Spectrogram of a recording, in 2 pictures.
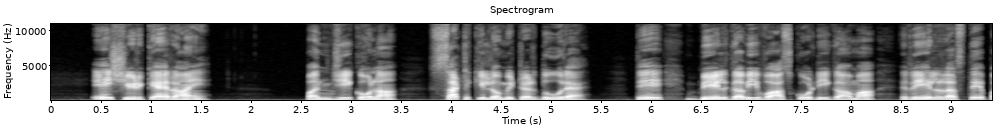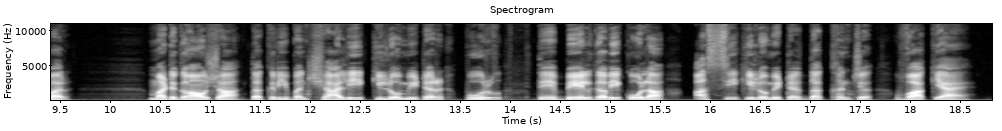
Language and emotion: Dogri, neutral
